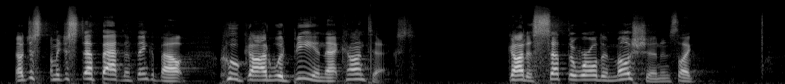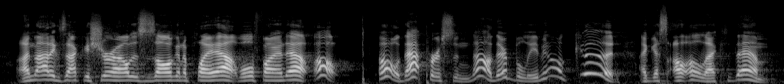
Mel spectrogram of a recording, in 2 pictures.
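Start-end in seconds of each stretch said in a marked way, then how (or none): 8.0-15.5 mocking, sardonic, swooping sarcastic sing-song. Acting out God unsure who will believe: sarcastic mock God voice. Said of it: "I wanna be obnoxious with being sarcastic".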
